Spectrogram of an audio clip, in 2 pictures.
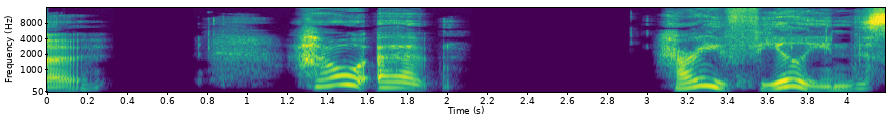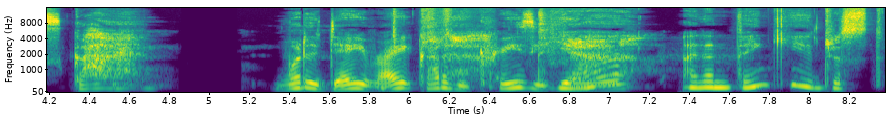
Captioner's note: laughs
